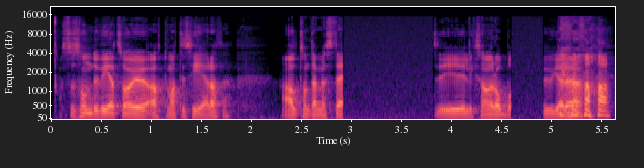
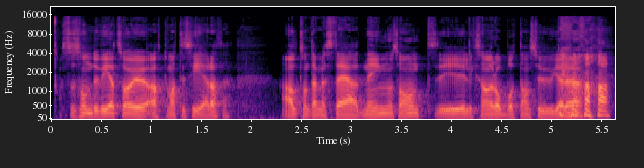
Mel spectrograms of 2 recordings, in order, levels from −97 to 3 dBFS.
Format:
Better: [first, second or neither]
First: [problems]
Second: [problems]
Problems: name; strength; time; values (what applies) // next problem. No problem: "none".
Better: second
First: audio cutting out; at 3 s for 1 s and at 4.5 s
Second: none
